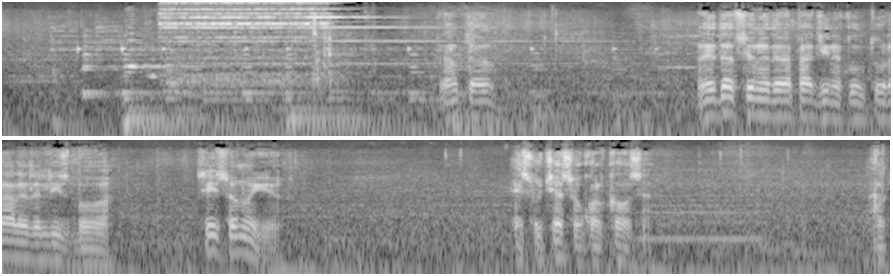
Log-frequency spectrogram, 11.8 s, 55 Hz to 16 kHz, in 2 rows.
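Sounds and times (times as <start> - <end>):
telephone bell ringing: 0.4 - 5.4
speech: 3.0 - 3.5, 4.6 - 8.0, 9.4 - 10.6.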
